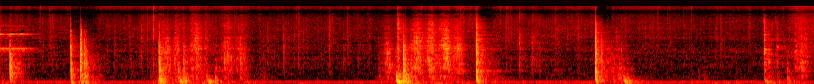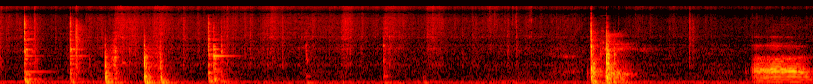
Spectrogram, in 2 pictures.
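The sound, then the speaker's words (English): Onions sauté in a frying pan with a steady sizzle, broken by frequent scraping, stirring and clanks as they are shaken and lifted off the bottom of the pan. “saute. Lift them up off the bottom of the pan. Because if anything sticks, then that sucks.”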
